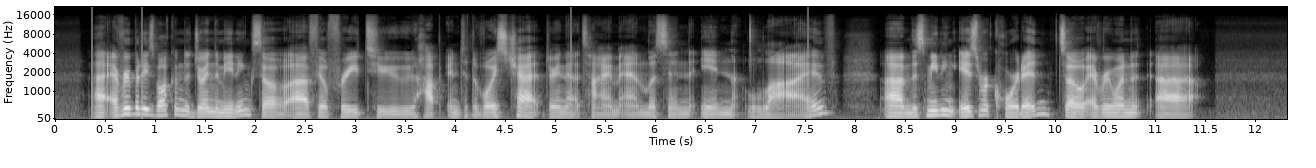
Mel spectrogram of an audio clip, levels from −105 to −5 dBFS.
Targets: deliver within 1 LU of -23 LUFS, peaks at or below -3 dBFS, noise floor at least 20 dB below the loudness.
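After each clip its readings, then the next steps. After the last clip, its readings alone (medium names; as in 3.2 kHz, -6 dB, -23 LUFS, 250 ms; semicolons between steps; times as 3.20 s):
clicks found 4; loudness -27.0 LUFS; peak level -4.5 dBFS; loudness target -23.0 LUFS
-> de-click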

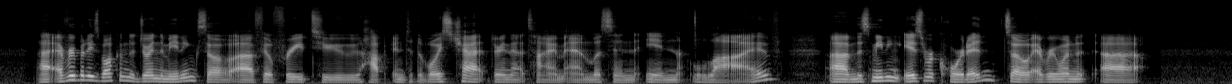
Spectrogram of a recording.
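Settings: clicks found 1; loudness -27.0 LUFS; peak level -4.5 dBFS; loudness target -23.0 LUFS
-> trim +4 dB; peak limiter -3 dBFS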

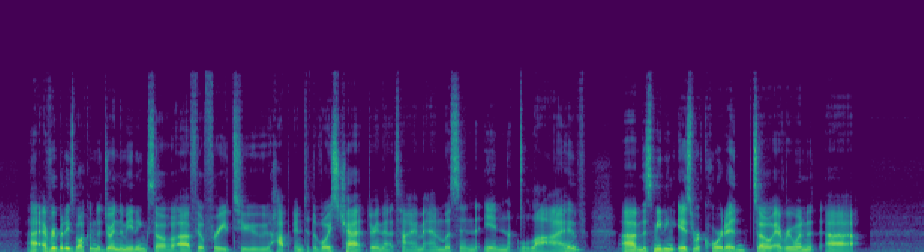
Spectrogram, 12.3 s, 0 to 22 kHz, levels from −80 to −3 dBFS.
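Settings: loudness -23.0 LUFS; peak level -3.0 dBFS; noise floor -53 dBFS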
